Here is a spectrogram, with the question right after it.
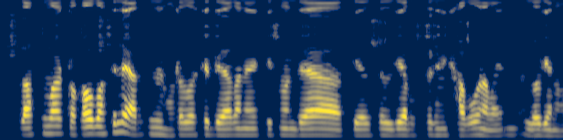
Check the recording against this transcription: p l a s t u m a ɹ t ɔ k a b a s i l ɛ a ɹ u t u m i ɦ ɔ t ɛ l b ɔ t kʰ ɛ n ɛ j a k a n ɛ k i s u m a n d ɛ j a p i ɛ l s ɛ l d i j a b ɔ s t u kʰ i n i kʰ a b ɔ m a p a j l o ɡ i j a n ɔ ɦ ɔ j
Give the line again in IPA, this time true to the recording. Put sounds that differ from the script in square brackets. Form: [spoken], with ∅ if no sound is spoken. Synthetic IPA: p l a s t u m a ɹ t ɔ k a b a s i l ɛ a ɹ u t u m i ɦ ɔ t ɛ l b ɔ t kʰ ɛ [d] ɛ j a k a n ɛ k i s u m a n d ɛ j a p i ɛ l s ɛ l d i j a b ɔ s t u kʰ i n i kʰ a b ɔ [n] a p a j l o ɡ i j a n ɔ ɦ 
